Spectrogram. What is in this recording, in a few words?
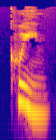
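"queen", British English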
